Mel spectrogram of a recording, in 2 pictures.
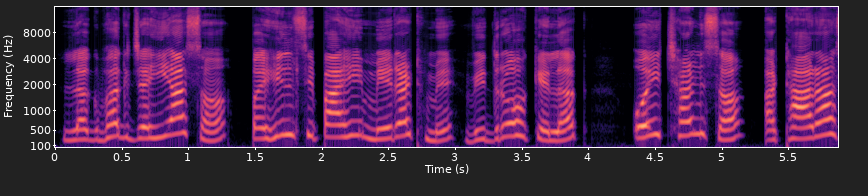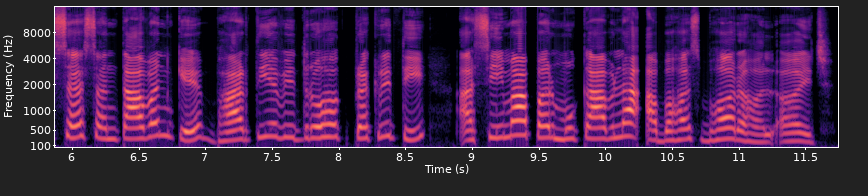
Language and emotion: Maithili, neutral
